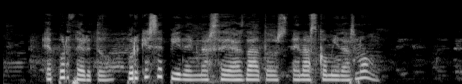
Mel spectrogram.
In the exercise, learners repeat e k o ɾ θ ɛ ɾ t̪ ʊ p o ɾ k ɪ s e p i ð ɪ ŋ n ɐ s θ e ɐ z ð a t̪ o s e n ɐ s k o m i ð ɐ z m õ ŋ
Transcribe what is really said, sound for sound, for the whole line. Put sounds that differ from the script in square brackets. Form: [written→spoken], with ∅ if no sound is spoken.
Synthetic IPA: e [k→p] o ɾ θ ɛ ɾ t̪ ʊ p o ɾ k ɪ s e p i ð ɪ ŋ n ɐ s θ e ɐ z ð a t̪ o s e n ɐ s k o m i ð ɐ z [m→n] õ ŋ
